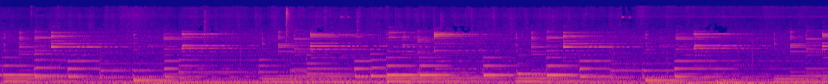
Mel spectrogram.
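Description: Instrumental background music with guitar, notes changing about twice a second.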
